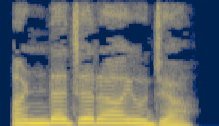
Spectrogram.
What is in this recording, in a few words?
"ಅಂಡಜರಾಯುಜ", Kannada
